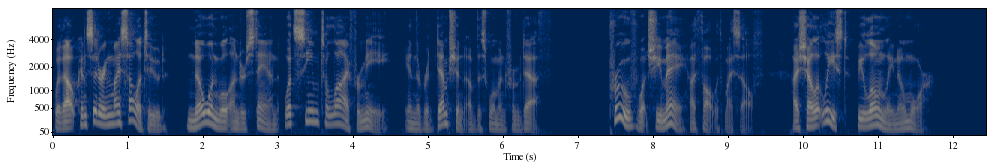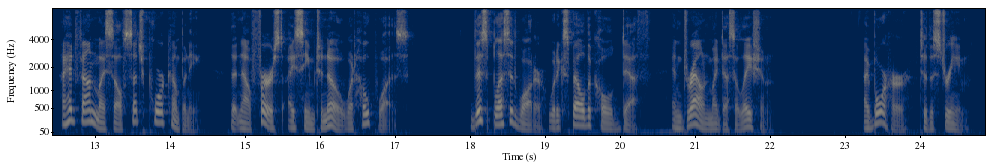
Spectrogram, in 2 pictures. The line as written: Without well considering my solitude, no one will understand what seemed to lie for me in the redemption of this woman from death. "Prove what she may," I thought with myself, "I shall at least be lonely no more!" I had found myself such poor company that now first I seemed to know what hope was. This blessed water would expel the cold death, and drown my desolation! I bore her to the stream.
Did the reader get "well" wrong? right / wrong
wrong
